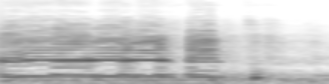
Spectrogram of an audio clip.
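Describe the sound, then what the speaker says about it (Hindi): A truck horn blares loudly and close, a sustained harmonic tone that cuts off after under a second, followed by a short second toot. "भाई हॉर्न का तो काफी ज्यादा शौक है बंदे को"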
